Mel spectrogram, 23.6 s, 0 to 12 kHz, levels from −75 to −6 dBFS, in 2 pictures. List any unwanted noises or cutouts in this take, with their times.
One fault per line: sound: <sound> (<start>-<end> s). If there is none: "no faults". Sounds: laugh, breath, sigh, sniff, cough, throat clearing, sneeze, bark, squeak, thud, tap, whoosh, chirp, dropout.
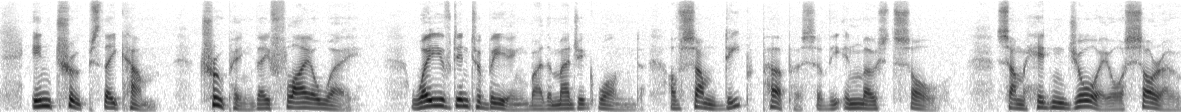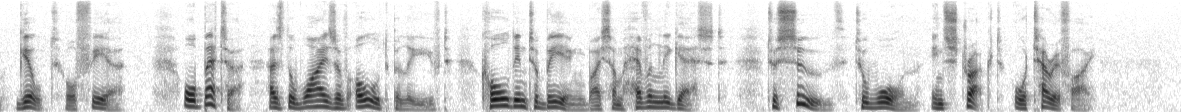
no faults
